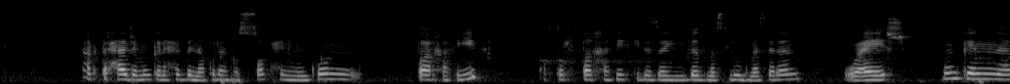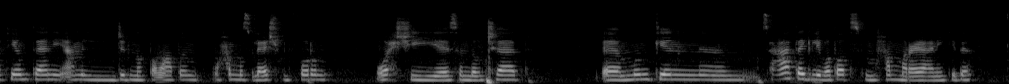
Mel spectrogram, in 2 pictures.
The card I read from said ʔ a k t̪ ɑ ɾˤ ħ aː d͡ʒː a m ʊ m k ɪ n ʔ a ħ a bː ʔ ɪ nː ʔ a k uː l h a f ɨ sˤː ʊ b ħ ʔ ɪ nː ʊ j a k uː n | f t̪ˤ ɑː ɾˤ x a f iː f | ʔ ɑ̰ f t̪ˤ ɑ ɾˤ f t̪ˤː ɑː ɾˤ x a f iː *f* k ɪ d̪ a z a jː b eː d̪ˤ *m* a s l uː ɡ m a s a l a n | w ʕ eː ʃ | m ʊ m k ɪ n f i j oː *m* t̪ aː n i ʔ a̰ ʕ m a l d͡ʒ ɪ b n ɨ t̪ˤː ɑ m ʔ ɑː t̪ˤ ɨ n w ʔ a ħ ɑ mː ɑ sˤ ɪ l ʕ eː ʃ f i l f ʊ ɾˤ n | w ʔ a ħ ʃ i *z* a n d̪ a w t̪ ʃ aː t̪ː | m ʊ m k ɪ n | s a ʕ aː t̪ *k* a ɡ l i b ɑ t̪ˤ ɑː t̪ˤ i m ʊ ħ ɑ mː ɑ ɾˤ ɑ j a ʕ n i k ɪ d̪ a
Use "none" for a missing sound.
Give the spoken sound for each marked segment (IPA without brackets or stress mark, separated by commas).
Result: f, m, m, s, ʔ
